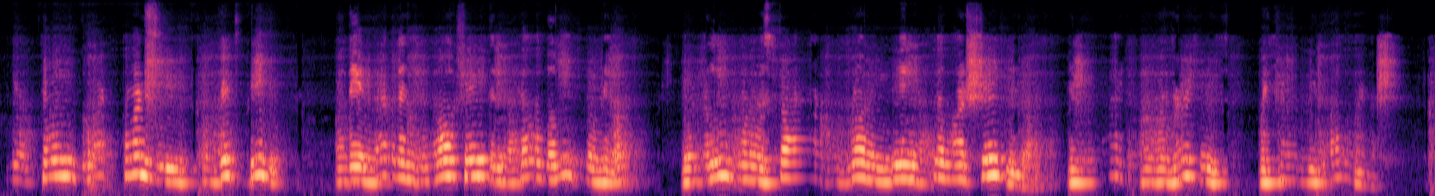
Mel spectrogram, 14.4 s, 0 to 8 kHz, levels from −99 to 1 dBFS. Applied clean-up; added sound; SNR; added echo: neural mask model DeepFilterNet 3.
